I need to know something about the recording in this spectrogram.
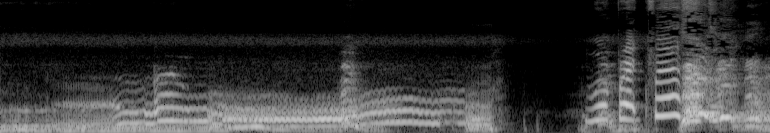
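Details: Pet Alaskan Malamute and Husky, Guinness and Carling, pleading indoors for breakfast: a long sustained, stepping moan that rises and falls in pitch for several seconds, a brief silence, then wobbling yodel-like howls, with a woman's voice speaking softly.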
